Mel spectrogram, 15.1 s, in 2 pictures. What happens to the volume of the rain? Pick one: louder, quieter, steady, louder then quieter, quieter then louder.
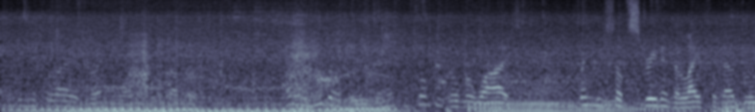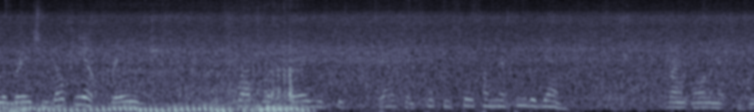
steady.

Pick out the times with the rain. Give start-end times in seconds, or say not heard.
0.0-15.0.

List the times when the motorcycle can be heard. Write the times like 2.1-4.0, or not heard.
0.0-10.8.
